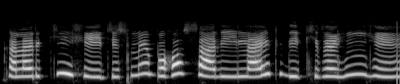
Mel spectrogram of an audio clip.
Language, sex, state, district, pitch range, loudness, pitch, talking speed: Hindi, female, Madhya Pradesh, Bhopal, 360-460 Hz, -15 LUFS, 380 Hz, 150 wpm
